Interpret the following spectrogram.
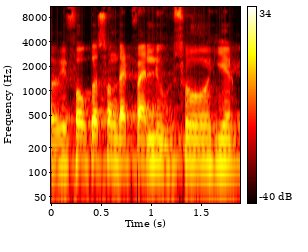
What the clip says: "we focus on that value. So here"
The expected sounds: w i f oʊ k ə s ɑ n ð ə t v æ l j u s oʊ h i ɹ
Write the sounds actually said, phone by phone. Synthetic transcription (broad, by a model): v i f oʊ k ə s ɑ n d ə t v æ l j u s oʊ h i ɹ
